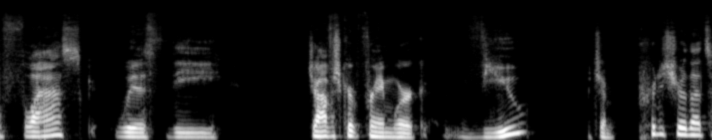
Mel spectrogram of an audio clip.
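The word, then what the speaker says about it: Vue: with the javascript framework view which I'm pretty sure that's how it's pronounced though I've heard it pronounced of vu but I'm pretty sure it's intended to be like a view of something it's by Jase Medlen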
